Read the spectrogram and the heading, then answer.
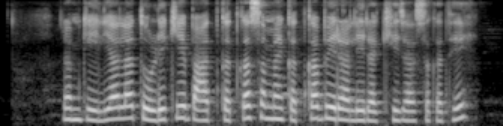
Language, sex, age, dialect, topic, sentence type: Chhattisgarhi, female, 18-24, Central, agriculture, question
